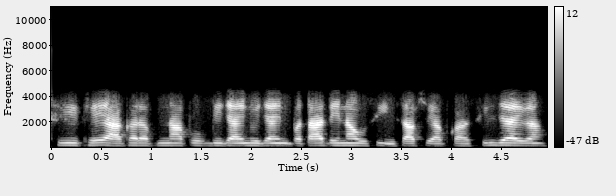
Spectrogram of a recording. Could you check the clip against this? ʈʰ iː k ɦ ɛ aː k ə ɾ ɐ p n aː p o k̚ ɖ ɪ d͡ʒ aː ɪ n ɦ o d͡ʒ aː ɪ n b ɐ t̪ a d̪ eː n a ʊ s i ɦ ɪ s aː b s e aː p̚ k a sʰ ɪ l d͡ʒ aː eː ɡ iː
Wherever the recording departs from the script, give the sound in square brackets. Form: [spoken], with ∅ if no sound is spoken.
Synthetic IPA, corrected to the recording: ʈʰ iː k ɦ ɛ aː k ə ɾ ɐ p n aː p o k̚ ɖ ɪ d͡ʒ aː ɪ n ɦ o d͡ʒ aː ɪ n b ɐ t̪ a d̪ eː n a ʊ s i ɦ ɪ s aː b s e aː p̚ k a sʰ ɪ l d͡ʒ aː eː ɡ [aː]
